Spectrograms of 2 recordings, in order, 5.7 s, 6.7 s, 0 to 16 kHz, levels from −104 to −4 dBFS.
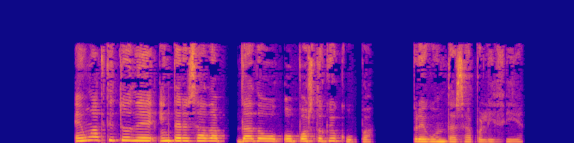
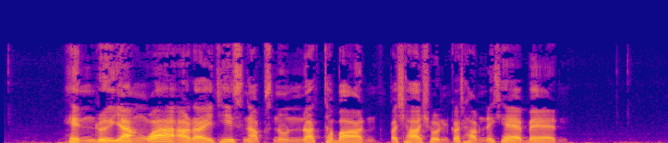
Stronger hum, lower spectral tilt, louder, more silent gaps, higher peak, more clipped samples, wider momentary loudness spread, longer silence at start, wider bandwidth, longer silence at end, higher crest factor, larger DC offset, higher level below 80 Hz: neither; second, -3 dB/octave vs -5 dB/octave; second, -25 LUFS vs -21 LUFS; first, 2.29-2.36 s, 3.77-4.13 s vs none; second, -8 dBFS vs -2 dBFS; neither; first, 14 LU vs 11 LU; first, 0.75 s vs 0.6 s; about the same, 11.5 kHz vs 11.5 kHz; second, 0.55 s vs 1.15 s; about the same, 18 dB vs 22 dB; neither; second, -72 dBFS vs -50 dBFS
